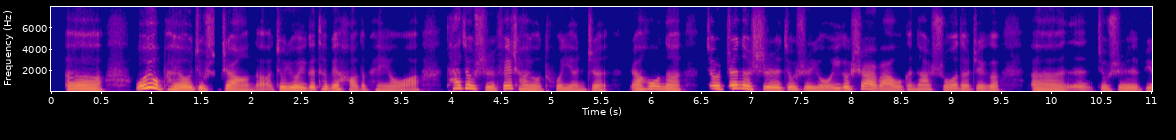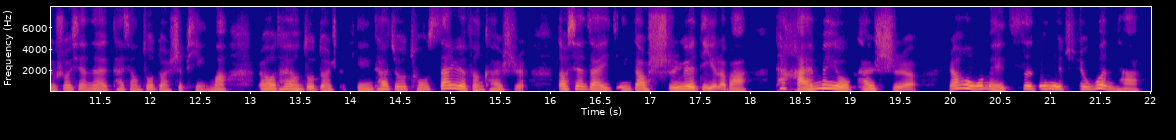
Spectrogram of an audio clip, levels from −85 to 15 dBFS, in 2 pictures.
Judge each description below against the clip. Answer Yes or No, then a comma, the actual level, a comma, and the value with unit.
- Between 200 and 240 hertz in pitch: Yes, high, 205 Hz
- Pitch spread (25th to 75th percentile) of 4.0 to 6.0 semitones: Yes, average, 4.4 semitones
